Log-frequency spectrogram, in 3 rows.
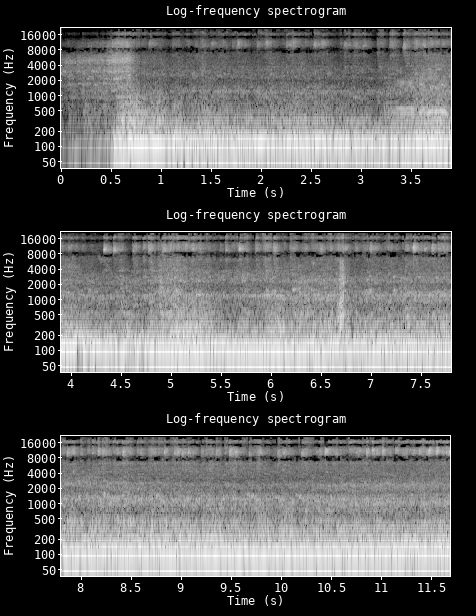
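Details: LS 6.0 V8 truck, unused for about a week, after swapping an old part: catches after a short crank and settles into a steady, even low rumble with no misses or knocks; starts and idles normally.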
